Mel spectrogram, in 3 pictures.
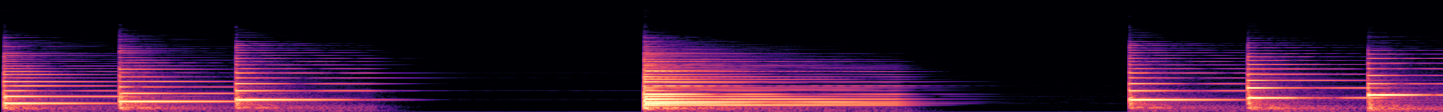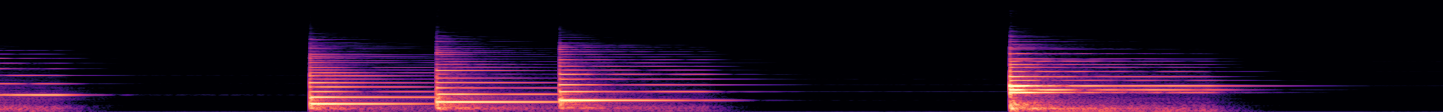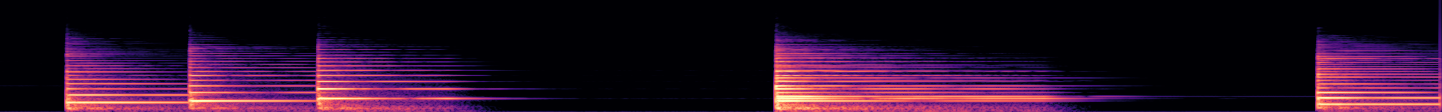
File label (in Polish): Trójdźwięki melodycznie lub harmonicznie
